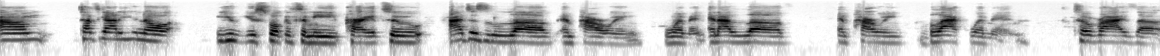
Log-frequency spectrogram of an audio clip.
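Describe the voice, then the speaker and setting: A woman with an American accent speaks at a fairly slow pace in a bright, sharp tone at medium pitch, with ordinary pitch variation and a dry, close sound with no echo. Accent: Bronx accent, noticed by others. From New York City, the Bronx. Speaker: life coach and behavioral health care coordinator. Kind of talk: podcast interview. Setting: at home.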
